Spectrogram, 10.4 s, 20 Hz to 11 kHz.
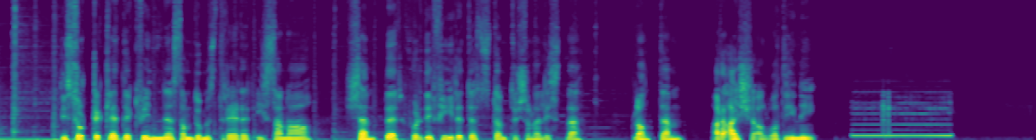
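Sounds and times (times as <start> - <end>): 
speech: 0.6 - 8.3
telephone ringback tone while placing a call: 8.6 - 9.6.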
